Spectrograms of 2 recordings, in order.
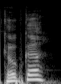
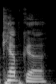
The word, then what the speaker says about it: Koepka: I actually can't pronounce Brooks koepka no not Kefka the guy shows a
